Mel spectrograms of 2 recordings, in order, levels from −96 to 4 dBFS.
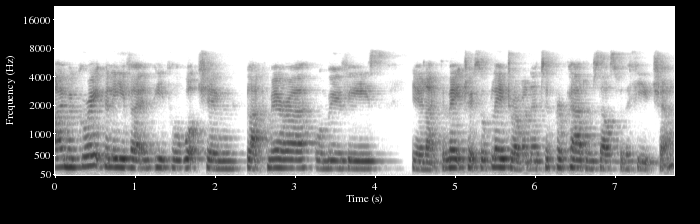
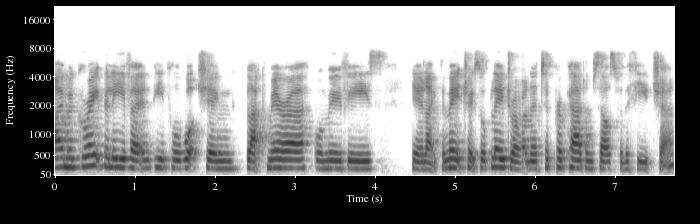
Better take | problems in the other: second | room echo; dies away in 0.5 s

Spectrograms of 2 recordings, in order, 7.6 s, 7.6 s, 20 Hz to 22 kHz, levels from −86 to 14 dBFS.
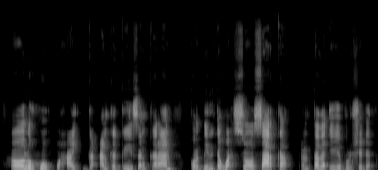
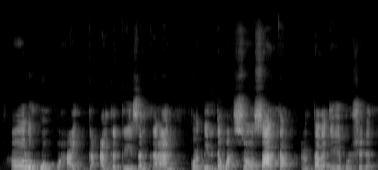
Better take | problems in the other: first | room echo; dies away in 0.4 s

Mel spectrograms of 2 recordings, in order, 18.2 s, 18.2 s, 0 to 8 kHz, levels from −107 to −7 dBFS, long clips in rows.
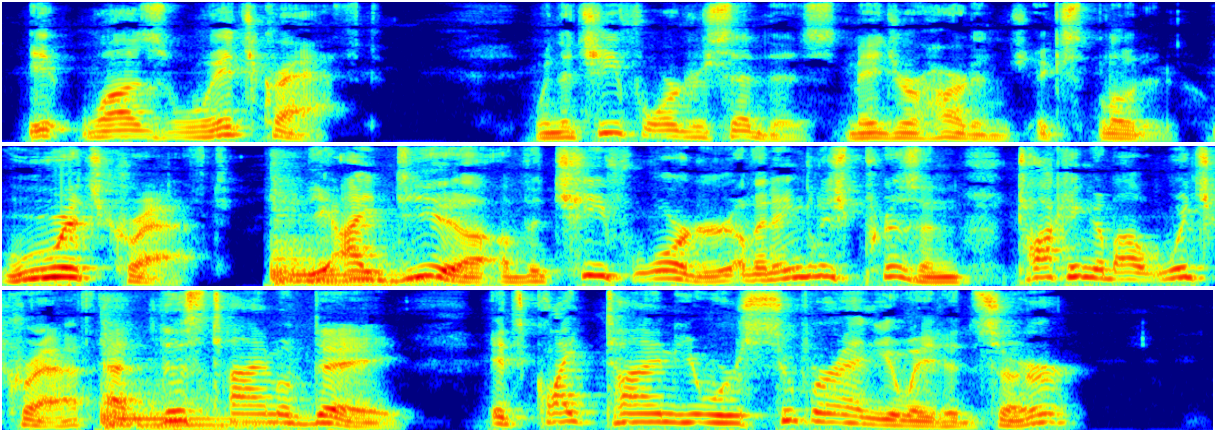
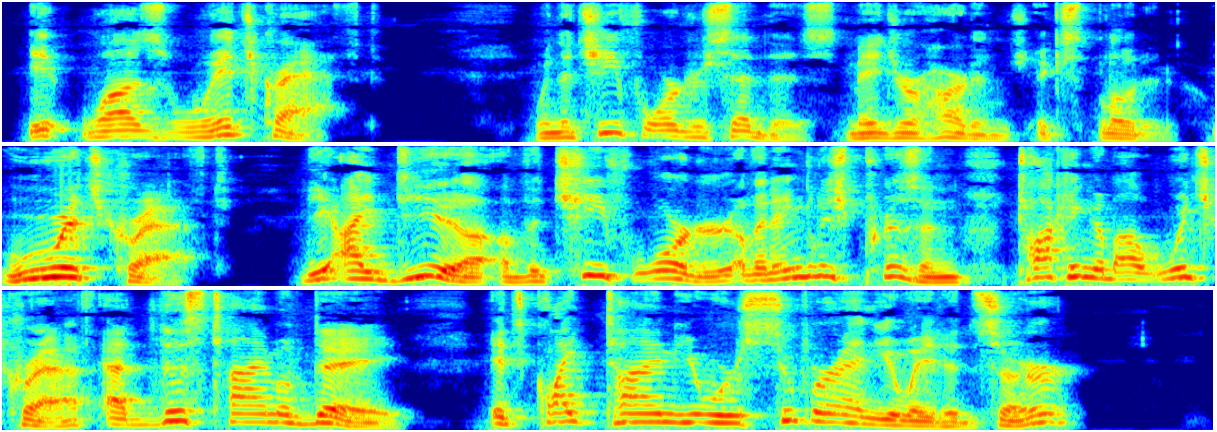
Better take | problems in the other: second | background sound (Thump, thud); 5 dB below the speech

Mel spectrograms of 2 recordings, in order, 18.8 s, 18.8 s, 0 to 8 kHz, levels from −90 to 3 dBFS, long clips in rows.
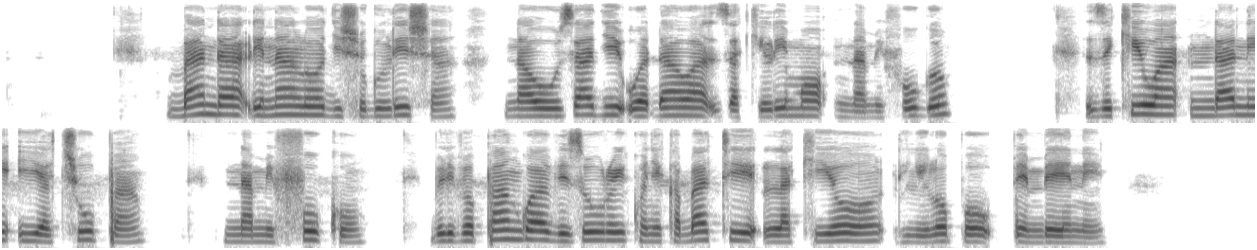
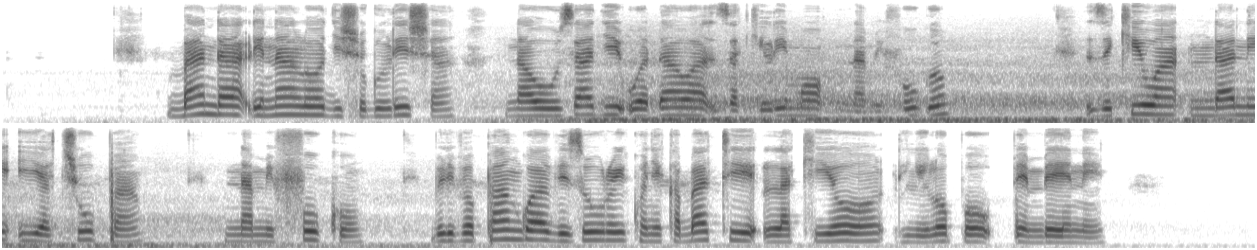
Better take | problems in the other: first | background sound (Aircraft); 12 dB below the speech

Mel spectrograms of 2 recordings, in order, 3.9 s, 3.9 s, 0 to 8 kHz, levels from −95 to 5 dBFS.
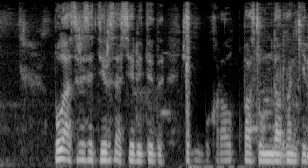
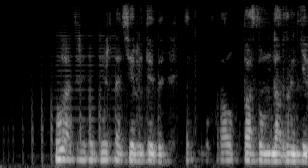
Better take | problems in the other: first | noise reduction (neural mask model DeepFilterNet 3)

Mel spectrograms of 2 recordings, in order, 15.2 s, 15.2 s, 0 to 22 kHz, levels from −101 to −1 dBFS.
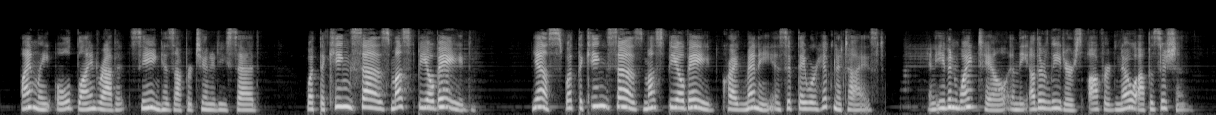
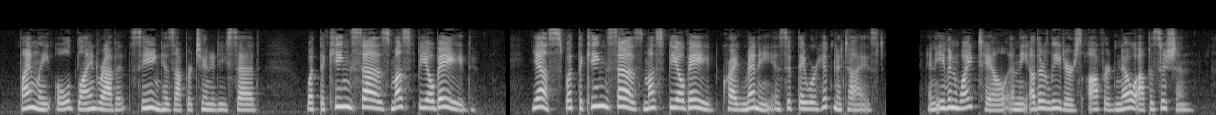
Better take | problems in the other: second | noise reduction (neural mask model DeepFilterNet 3)

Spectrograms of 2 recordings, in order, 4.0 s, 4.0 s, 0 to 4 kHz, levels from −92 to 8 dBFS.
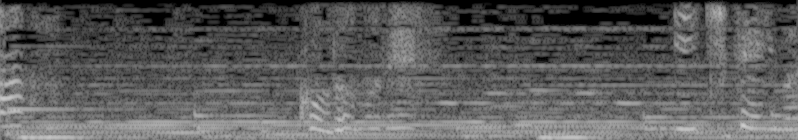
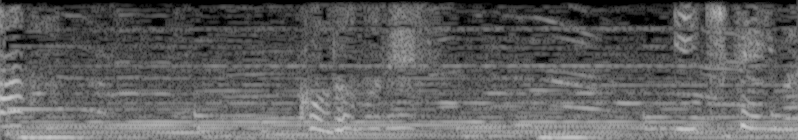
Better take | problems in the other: first | background sound (Bowed string instrument); 16 dB below the speech

